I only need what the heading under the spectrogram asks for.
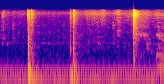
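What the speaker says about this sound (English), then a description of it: "I'm just hitting enter to repeat that last command" Three separate computer keyboard presses while drafting a site plan in CAD, sharp close clicks spaced about a second apart over a quiet electrical hum.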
